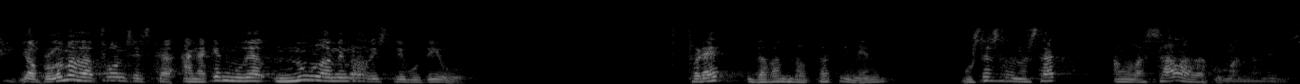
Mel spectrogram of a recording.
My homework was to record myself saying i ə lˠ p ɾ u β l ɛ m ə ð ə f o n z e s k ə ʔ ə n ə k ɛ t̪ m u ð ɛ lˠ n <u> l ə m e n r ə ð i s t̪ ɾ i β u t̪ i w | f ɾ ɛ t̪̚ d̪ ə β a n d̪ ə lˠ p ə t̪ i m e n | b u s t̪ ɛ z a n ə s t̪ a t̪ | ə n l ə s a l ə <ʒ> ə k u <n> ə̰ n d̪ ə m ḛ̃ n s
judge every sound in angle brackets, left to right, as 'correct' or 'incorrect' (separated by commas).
correct, incorrect, incorrect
